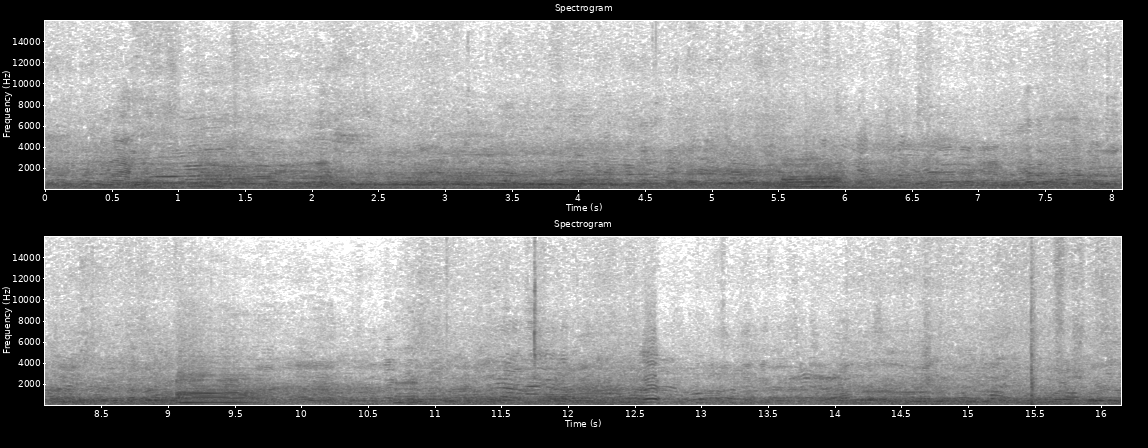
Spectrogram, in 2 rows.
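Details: Cows with calves at the Aftabganj cattle market in Dinajpur, Bangladesh, on 18 July 2026. Low lowing moos rise out of a dense crowd of haggling voices and market chatter, with two clearer calls about three seconds apart.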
